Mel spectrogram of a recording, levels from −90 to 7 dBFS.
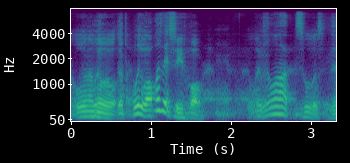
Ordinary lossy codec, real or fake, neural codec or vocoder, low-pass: none; fake; codec, 16 kHz, 0.5 kbps, FreqCodec, larger model; 7.2 kHz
